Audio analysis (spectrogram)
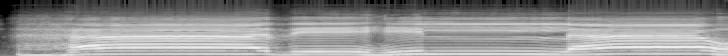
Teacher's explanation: ہا کو جو ہے نا گلے سے ادا نہیں کریں گے، منہ سے جیسے ہوا نکالتے ہیں ایسے ہی ادا کرنا ہے۔ اس کے اوپر کڑا زبر ہے، ایک الف کے مقدار کھینچنا ہے، ذال کے وقت زبان باہر نکالنا ہے۔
